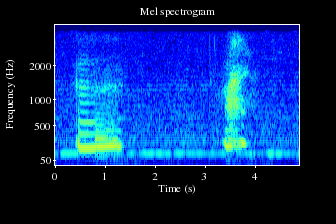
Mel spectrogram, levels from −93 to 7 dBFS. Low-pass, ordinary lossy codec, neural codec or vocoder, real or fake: 3.6 kHz; none; none; real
